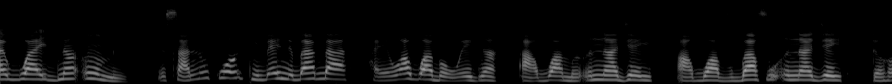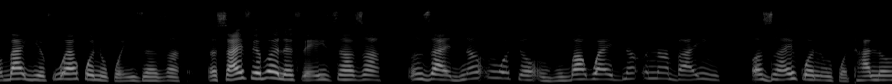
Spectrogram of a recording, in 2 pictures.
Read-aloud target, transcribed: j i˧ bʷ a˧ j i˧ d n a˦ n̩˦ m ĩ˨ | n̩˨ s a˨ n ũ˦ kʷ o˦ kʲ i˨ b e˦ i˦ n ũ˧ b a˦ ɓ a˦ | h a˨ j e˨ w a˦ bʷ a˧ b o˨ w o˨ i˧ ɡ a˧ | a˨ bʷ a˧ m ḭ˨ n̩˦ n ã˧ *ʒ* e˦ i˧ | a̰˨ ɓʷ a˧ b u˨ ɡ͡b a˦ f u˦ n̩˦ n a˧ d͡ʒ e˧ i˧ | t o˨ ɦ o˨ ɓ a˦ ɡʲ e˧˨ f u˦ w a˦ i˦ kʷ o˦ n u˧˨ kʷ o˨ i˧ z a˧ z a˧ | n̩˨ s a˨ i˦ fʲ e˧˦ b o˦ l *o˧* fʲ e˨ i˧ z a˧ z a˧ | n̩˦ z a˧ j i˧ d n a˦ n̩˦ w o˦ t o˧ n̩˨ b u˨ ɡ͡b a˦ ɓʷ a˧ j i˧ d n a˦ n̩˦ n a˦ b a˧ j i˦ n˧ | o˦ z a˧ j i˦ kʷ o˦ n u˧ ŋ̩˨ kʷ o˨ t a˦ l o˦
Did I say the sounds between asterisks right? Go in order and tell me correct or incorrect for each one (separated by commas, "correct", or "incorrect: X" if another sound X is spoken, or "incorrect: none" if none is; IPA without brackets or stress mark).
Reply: incorrect: d͡ʒ, correct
